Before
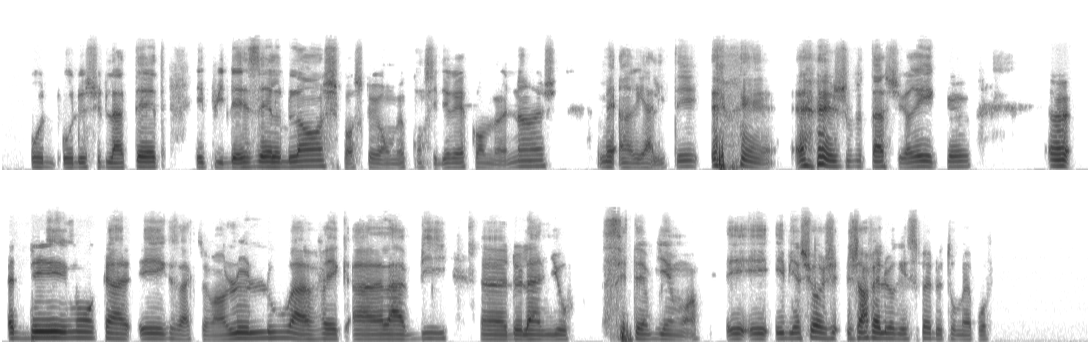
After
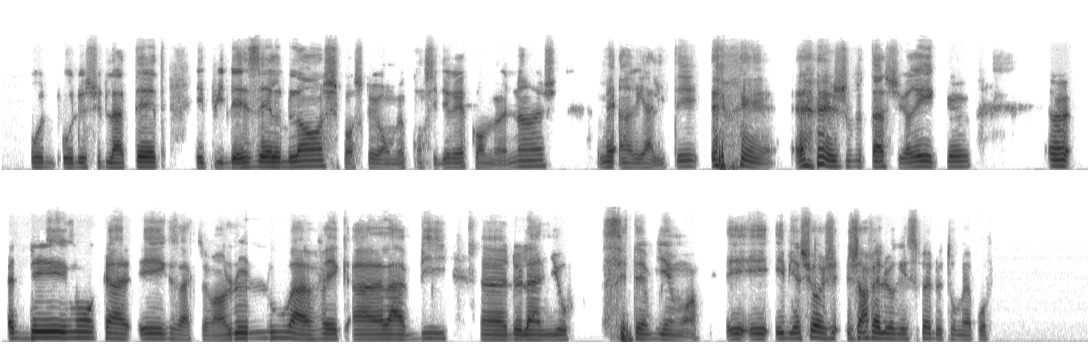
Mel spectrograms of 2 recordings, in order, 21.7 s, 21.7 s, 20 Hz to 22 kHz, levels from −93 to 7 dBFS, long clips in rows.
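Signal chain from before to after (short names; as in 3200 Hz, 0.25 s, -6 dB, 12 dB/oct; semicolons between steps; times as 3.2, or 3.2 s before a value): 13.15–13.55 level quantiser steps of 17 dB; maximiser +6 dB; gain -1 dB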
